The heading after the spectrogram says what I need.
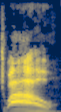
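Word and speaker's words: João: It's like wow with a J in front, like Joao.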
